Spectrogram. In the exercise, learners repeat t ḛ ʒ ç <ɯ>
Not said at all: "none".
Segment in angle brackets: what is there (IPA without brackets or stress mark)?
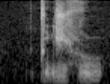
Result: u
